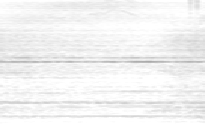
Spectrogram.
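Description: Faint, steady electronic drone of a few held tones from the cartoon episode's soundtrack.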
